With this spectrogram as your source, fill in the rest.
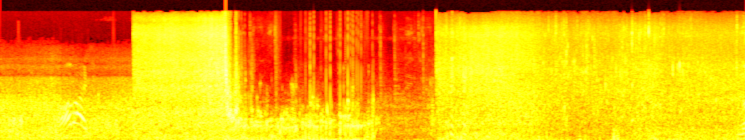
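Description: Ocean waves break and surge along a Sri Lankan shore, a loud rushing roar with wind buffeting the microphone, briefly dropping away in the middle before crashing back in.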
